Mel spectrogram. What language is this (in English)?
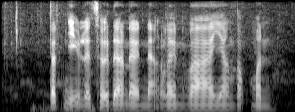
Vietnamese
